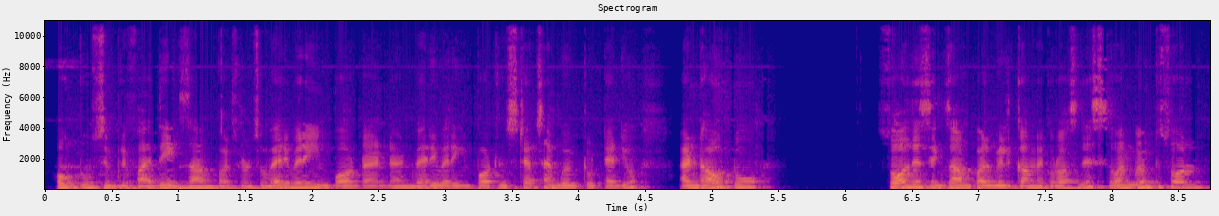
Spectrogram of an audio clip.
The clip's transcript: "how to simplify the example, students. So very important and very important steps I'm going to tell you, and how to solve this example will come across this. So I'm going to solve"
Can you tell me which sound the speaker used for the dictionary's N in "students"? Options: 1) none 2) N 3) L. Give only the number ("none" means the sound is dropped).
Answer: 1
